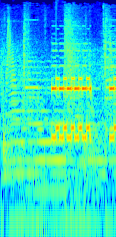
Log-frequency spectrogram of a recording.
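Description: Inside Surgeon Simulator, a phone rings in short warbling electronic bursts, two pulses with a gap, clear and close with faint background hum.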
